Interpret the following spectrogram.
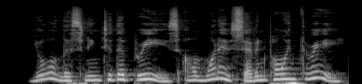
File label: radio imaging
